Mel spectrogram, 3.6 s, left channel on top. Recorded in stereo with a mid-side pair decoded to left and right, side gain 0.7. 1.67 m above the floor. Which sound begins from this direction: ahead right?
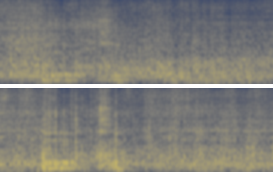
Dripping, at 0.6 s.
